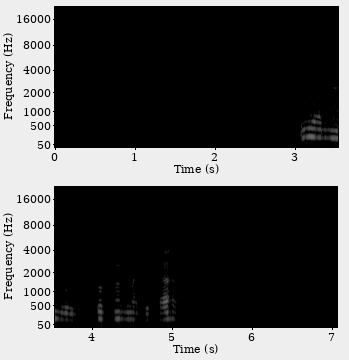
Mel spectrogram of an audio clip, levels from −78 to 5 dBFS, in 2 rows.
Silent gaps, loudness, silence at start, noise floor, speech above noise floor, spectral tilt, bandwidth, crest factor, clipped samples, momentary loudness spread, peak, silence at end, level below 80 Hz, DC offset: 3.91-4.06 s, 4.20-4.25 s, 4.73-4.84 s; -57 LUFS; 3.05 s; under -90 dBFS; over 34 dB; -6 dB/octave; 16 kHz; 26 dB; under 0.1%; 10 LU; -36 dBFS; 2 s; under -90 dBFS; under 0.1%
